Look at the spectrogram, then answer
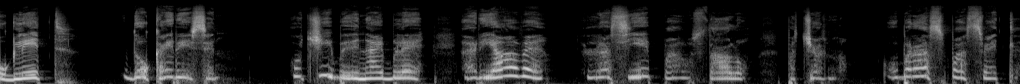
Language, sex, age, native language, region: Slovenian, female, 60+, Slovenian, Drava region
